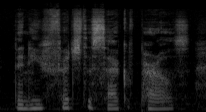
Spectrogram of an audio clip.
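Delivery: ordinary delivery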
